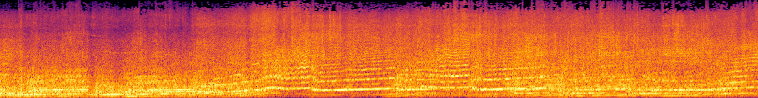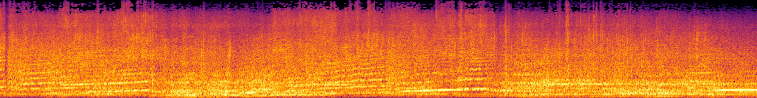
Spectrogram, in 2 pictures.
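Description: Several race cars' engines running hard as they pass along the track, overlapping one another. Their pitch climbs in repeated steps as the cars accelerate up through the gears.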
